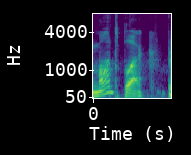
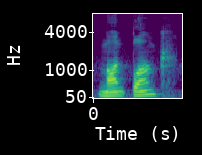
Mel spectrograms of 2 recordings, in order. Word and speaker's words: Mont Blanc: I think it's Mont Blanc. – Mont Blanc? Yeah. – Because it's a French mountain. – Okay, fair. Mont Blanc. I feel silly saying that. Mont Blanc.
